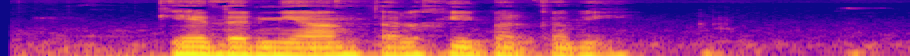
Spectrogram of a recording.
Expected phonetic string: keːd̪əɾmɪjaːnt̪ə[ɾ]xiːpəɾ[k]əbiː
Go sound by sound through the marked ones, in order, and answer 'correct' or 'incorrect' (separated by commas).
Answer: incorrect, correct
